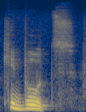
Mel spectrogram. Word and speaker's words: kibbutz: So now we'll take a look at the vocal that is pronounced as oo, oo, okay, oo. So the oo sound is called kibbutz, kibbutz.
